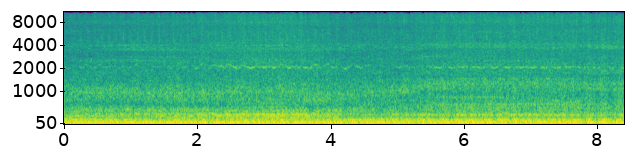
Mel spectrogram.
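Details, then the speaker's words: Pontiac G8 V8 first start after engine rebuild, some oil burning off: deep even burble holding a steady idle with no knocks or misses; normal idle. "All right, this motherfucker running though. I ain't gonna lie."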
